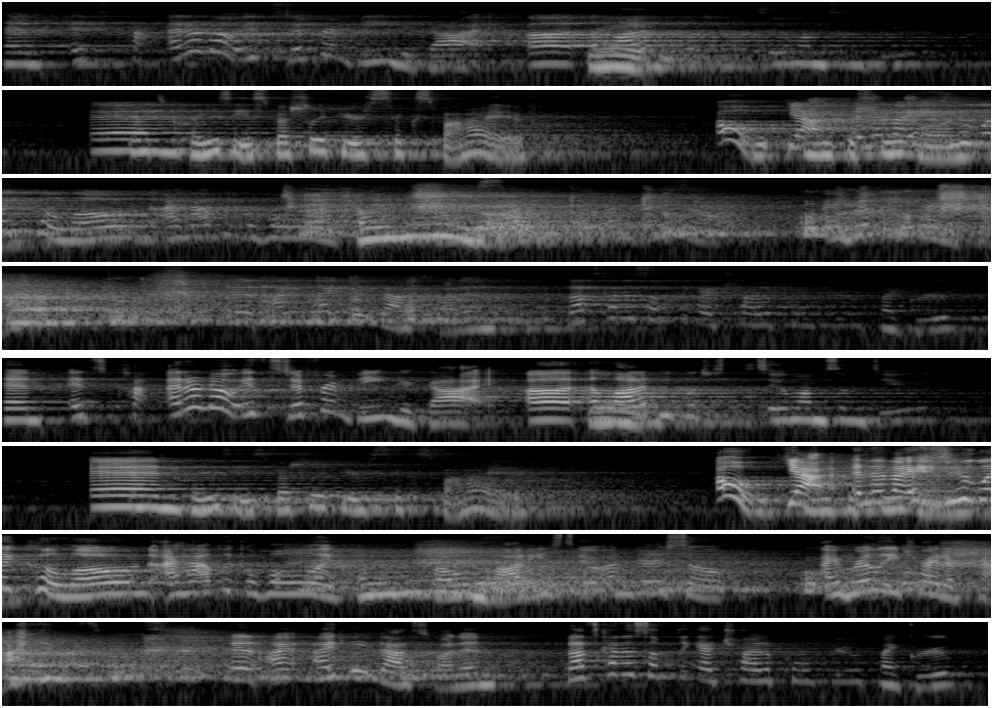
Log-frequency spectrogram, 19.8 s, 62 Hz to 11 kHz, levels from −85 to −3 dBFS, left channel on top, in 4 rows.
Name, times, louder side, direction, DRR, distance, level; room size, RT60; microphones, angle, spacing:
voice 1, 0.0-3.5 3.8-4.5 5.4-5.9 8.5-11.6 12.0-13.5 14.0-15.2 15.5-17.3 17.7-19.6, right 9 dB, 70° right, 14 dB, 0.3 m, -35 dB
voice 2, 2.9-3.2 5.6-7.6 8.7-9.8 11.7-12.3, left 3 dB, 40° left, 9 dB, 0.4 m, -42 dB
Laughter, 11.3-13.6 13.9-17.1, left 2 dB, 55° left, 1.2 m, -40 dB
14.0 x 10.5 x 3.3 m, 2.8 s
head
